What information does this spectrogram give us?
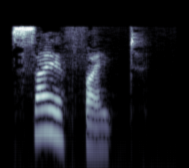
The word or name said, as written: sciophyte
